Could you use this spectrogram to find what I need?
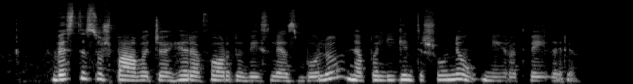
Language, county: Lithuanian, Vilnius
